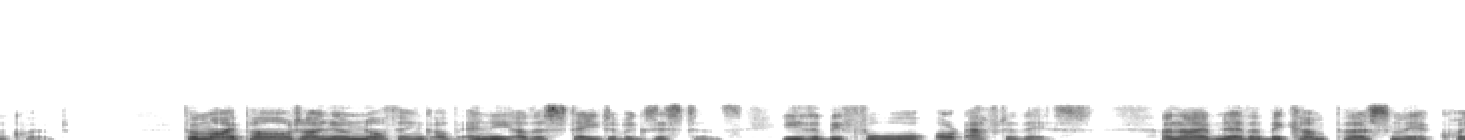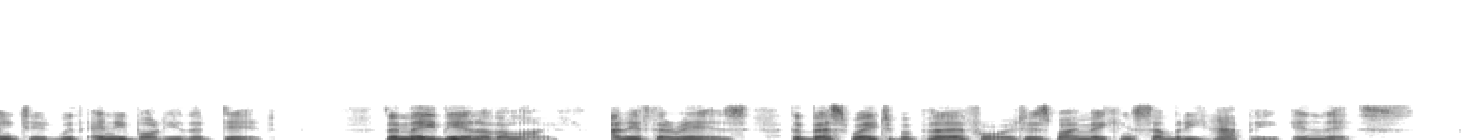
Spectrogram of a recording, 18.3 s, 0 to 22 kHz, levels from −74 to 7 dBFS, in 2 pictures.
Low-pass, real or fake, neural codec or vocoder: 5.4 kHz; fake; vocoder, 22.05 kHz, 80 mel bands, Vocos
